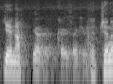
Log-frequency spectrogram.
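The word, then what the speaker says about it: Jena: Kupka who is the managing director of Aera Medicals A V A T E R A medical in Jenna J E N A German yeah it's pronounced Yenna Jenna okay thank you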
